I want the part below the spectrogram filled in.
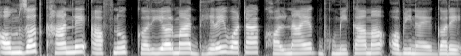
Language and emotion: Nepali, neutral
